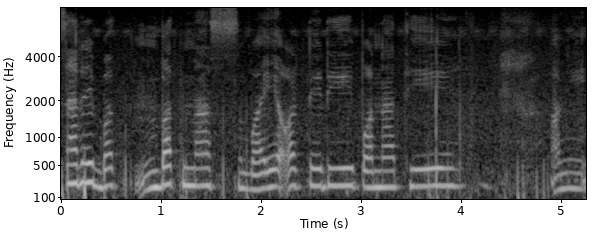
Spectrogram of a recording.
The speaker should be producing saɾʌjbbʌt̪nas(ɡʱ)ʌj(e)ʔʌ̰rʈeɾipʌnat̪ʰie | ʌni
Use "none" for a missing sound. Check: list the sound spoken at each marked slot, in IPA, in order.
bʱ, e

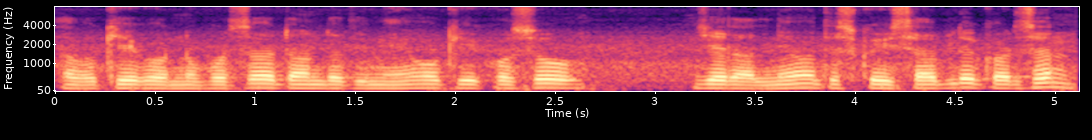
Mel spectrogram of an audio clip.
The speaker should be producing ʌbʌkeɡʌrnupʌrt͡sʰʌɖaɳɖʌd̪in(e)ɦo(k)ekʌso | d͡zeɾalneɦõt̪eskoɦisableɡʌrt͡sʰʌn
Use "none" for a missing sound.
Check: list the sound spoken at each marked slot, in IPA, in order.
e, k

